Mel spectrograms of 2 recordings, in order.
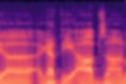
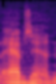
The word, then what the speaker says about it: Abzan: And I did get a pre-release kit as well, and I got the Abzan one, which apparently it's pronounced Abzan, not Abzan. I don't.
